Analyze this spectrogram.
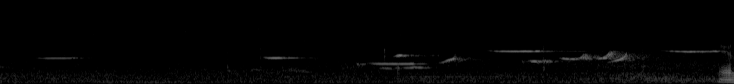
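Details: Pied butcherbird pair with a juvenile being taught to sing in a garden; sparse clear whistles building to a run of varied whistled notes and short slurred phrases, with a steady insect-like background hiss.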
